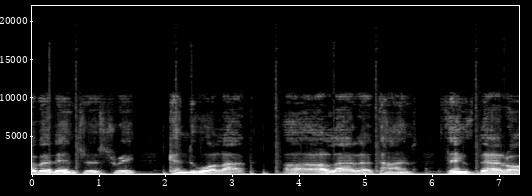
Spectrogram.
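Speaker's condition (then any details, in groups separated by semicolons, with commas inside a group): ALS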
